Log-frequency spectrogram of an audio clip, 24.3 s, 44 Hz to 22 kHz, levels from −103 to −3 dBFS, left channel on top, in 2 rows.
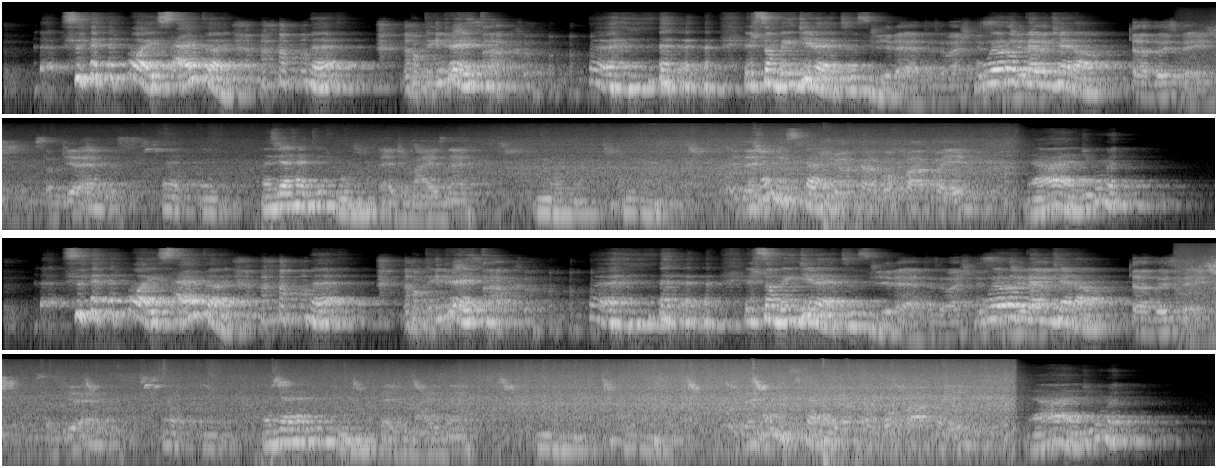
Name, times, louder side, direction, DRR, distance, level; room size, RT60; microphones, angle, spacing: voice 1, 0.3-2.3 3.0-3.4 4.1-5.0 5.9-8.8 9.7-11.0 12.9-13.2 13.7-14.4 14.7-15.9 17.4-18.7 19.6-20.5 22.4-23.3, left 2 dB, 45° left, 0 dB, 0.7 m, -28 dB
voice 2, 2.3-3.1 3.7-5.5 8.7-10.6 11.3-13.5 15.9-16.9 19.3-22.0, equal, 10° left, -3 dB, 1.7 m, -36 dB
sound 1, 11.7-22.3, right 10 dB, 65° right, 0.4 m, -36 dB
15.0 x 5.7 x 2.9 m, 1.3 s
head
